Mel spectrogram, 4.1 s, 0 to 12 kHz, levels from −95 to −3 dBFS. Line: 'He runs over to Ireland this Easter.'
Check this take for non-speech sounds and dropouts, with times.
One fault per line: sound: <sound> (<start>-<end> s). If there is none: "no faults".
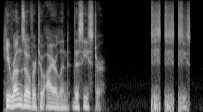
sound: laugh (3.0-3.8 s)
